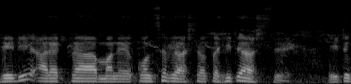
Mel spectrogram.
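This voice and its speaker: A man is speaking. He has a normal speaking voice. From Bangladesh, Pabna district. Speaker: dairy farmer. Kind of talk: casual interview.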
